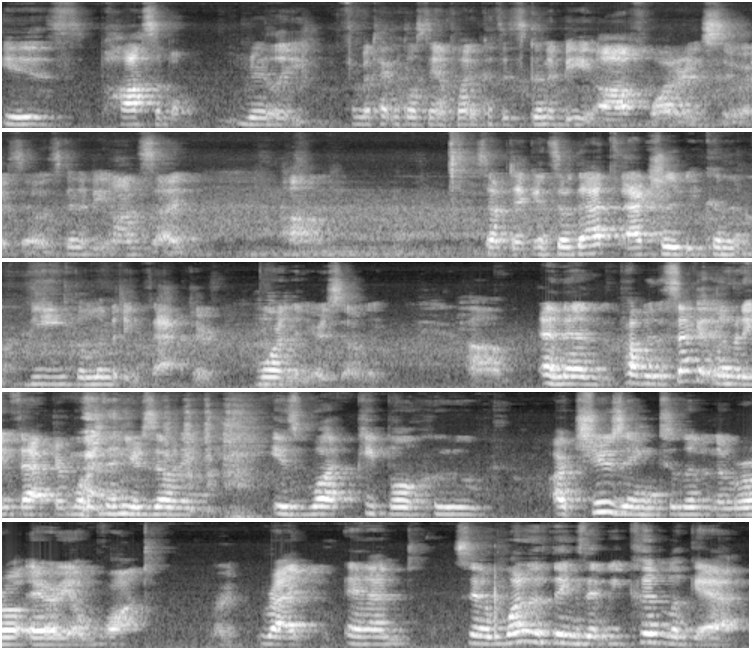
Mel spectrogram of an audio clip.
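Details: Adult man with spasmodic dysphonia, which he calls basically localized epilepsy; he links his voice problem to a fall off a cliff during an extreme skiing competition that left his throat 'gunked up'.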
